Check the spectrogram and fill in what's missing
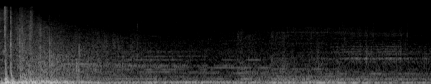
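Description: A Confringo blast spell in a video game bursts loudly at the start with a heavy booming impact, then leaves a lingering rumbling, crackling tail that slowly fades over several seconds.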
